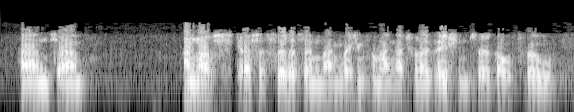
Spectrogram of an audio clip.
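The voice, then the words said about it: Irish accent, strong brogue. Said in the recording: “your Irish accent, which is wonderful ... you've kept the brogue”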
